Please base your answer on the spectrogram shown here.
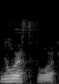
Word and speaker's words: Norfolk: Did a show in Norfolk, which it's spelled Norfolk, but they call it North Fork.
